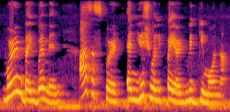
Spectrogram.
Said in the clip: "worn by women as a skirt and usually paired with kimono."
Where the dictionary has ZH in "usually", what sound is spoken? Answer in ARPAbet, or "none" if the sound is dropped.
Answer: SH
